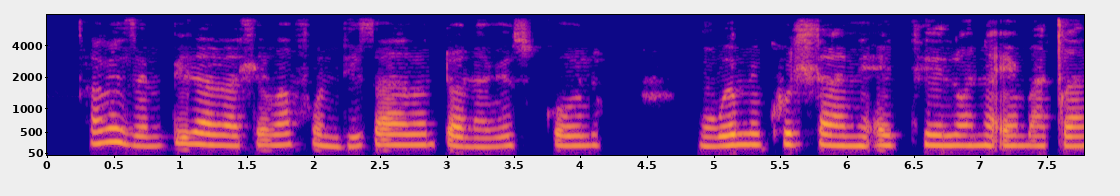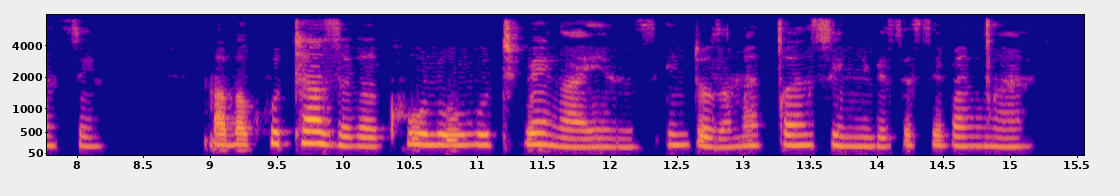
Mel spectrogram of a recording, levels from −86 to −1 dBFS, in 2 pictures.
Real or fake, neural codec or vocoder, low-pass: real; none; 7.2 kHz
